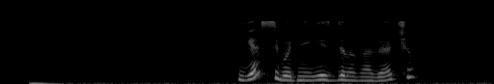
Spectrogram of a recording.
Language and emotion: Russian, positive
